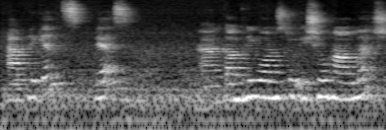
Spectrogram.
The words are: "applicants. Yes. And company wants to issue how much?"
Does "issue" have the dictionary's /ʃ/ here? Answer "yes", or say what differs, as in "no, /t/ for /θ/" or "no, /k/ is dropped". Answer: yes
